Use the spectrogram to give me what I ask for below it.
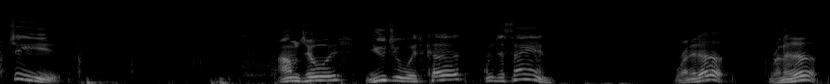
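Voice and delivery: ordinary talk, nothing marked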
